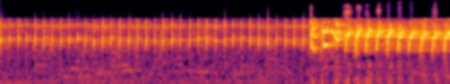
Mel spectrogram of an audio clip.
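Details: Champion lovebird repeating quick, even high chirps before bursting into a louder, harsher squealing chatter.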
